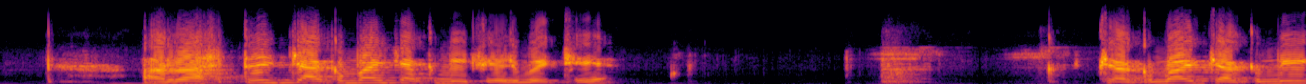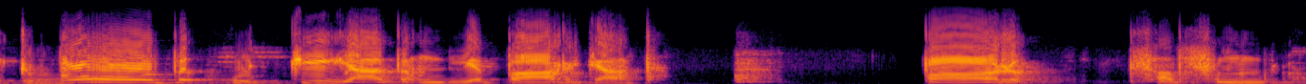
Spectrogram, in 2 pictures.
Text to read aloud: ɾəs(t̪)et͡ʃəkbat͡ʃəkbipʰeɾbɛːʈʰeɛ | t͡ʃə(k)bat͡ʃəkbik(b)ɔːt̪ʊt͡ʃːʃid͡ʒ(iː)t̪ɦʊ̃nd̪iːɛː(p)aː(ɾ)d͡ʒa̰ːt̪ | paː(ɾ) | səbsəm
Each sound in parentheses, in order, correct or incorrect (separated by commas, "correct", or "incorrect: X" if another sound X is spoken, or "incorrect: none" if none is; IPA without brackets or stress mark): correct, correct, correct, incorrect: aː, correct, correct, correct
